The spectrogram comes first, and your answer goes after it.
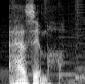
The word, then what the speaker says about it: Aasimar: And sure enough, you can pronounce it with a hard A sound. But in the realms, most people call it an Aasimar. It's an Aasimar who, after years of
